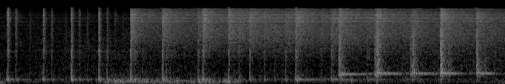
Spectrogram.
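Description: A drum machine snare at its normal setting: a steady run of sharp, crisp hits, close and fairly loud, with a tonal ring joining the later strikes, with no talking.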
